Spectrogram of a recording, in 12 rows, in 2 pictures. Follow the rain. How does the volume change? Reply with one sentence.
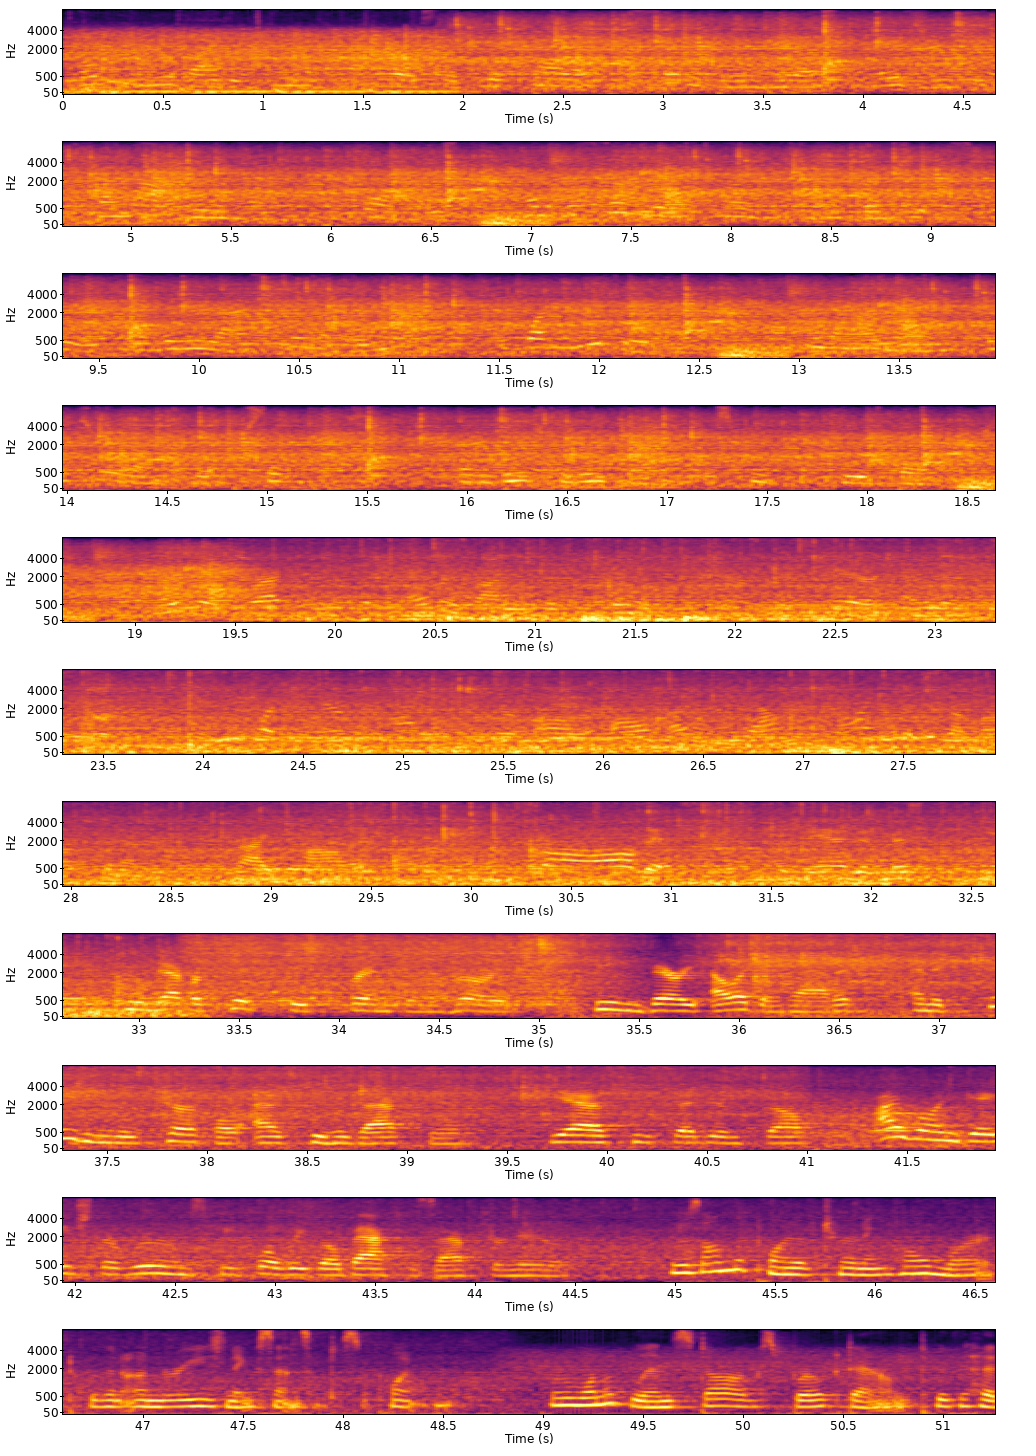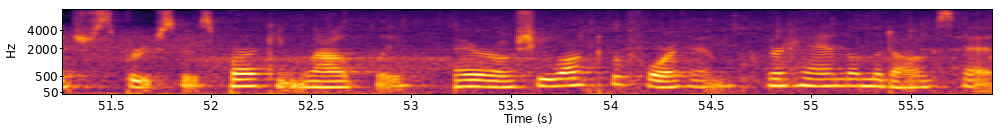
The volume of the rain goes down.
